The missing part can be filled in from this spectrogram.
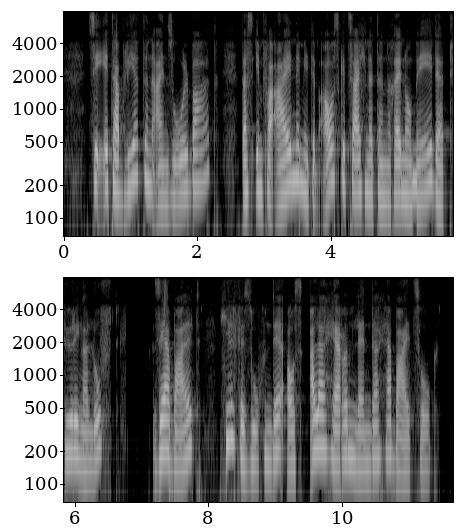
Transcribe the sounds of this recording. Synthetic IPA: z̥iːʔetabliːɐtn̩a̰ɪnzoːlbaːt | d̥asɪmfɛ̰ɐʔa̰ɪnəmɪt̚d̥eːmʔa̰ʊsɡ̥ət͡saɪçnətn̩ʁenomeːdeːɐtʰyːʁɪŋɐlʊft | z̥eːɐbalt | hɪlfəzuːxn̩dəʔaʊsʔalɐɦɛʁənlɛndɐhɛɐbaɪt͡soːk

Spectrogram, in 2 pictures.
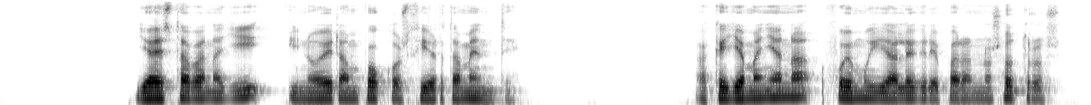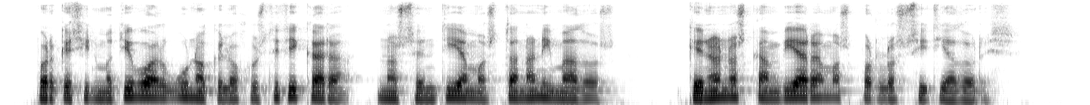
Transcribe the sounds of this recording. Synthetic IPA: ɟ͡ʝaest̪aβanaʎiːno̞e̞ɾampo̞ko̞sθje̞ɾt̪amẽ̞nt̪e̞ | akeʎamãɲanafwe̞mwujale̞ɣɾe̞paɾano̞so̞t̪ɾo̞s | po̞ɾke̞sinmo̞t̪iβ̞oalɣ̞uno̞ke̞lo̞χust̪ifikaɾano̞sːe̞nt̪iamo̞st̪ananimaðo̞s | ke̞no̞no̞skambjaɾamo̞spo̞ɾlo̞sːit̪jaðo̞ɾes

